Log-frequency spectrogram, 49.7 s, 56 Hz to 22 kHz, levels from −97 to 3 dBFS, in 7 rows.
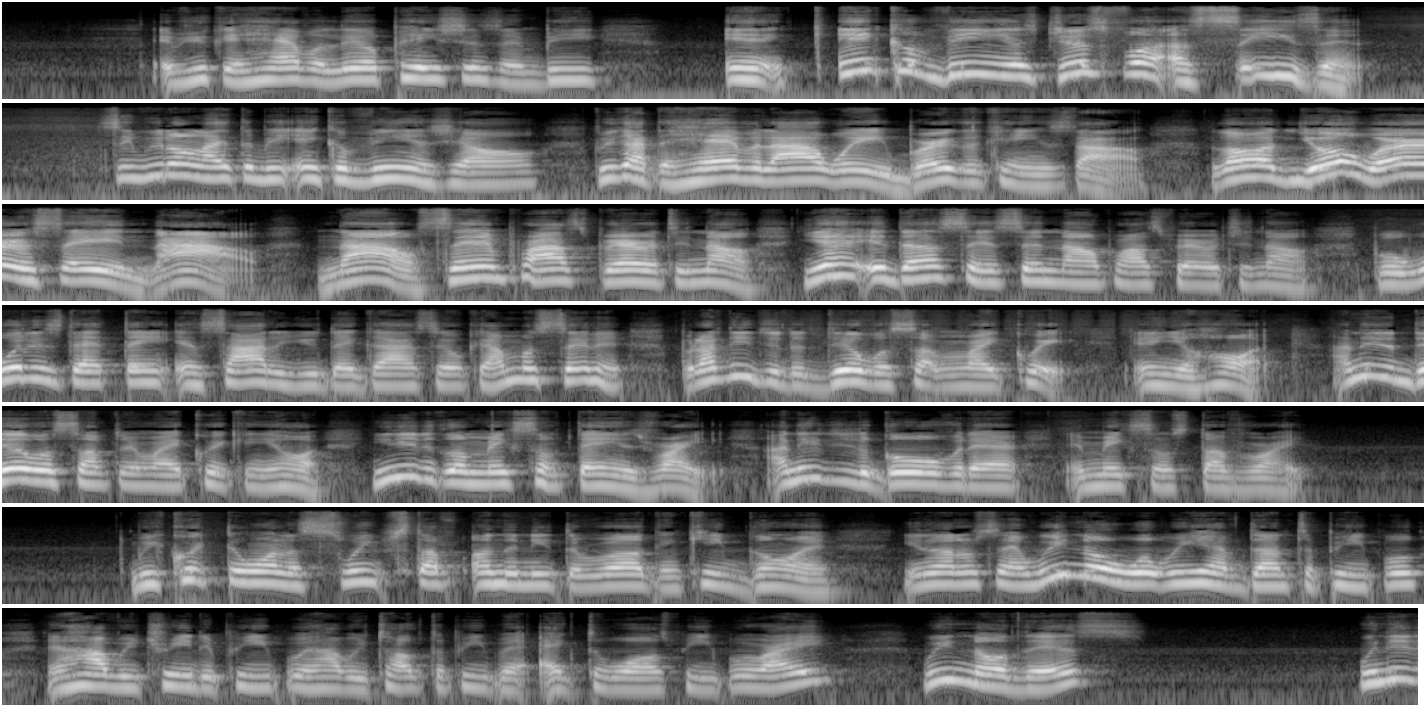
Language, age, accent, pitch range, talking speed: English, 60-79, American, 160-215 Hz, 190 wpm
